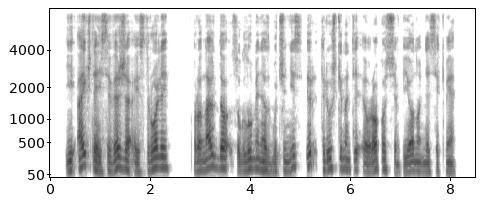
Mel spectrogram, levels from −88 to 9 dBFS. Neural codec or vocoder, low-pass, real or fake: codec, 16 kHz, 16 kbps, FreqCodec, larger model; 7.2 kHz; fake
